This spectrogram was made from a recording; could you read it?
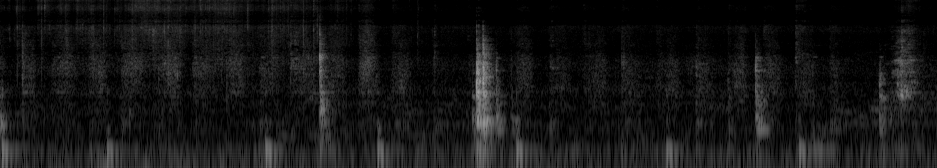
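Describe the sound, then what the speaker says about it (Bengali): A paratha fries in a little ghee with a faint, low sizzle, punctuated by light scraping and tapping from a spatula on the pan at irregular moments. "পরোটাটাকে আমি ঘি দিয়ে ভাজতেছি, বেশি না, অল্প অল্প"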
